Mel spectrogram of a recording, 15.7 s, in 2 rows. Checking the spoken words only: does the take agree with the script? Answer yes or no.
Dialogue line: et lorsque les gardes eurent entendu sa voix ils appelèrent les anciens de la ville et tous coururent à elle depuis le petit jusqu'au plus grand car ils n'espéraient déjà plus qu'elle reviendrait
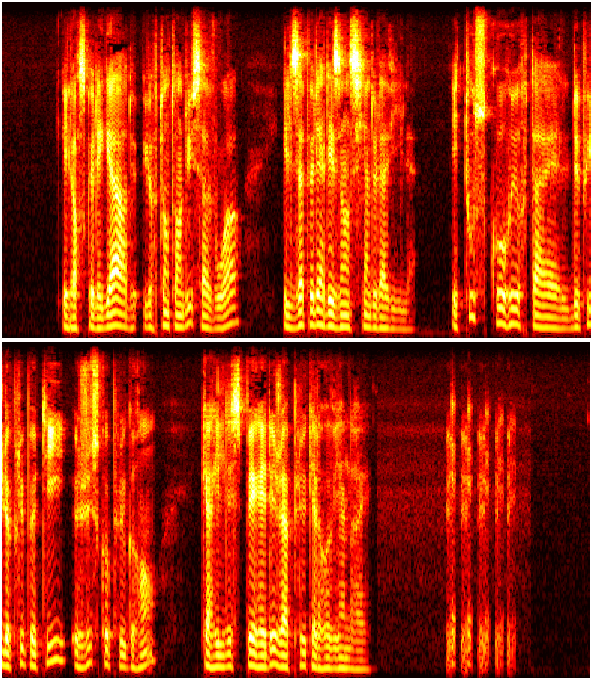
no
